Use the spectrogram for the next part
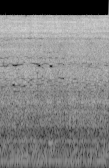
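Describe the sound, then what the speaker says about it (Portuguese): Garlic sizzles in hot oil in a warm pan, a steady, dense hiss that runs close and even through the whole moment, with no voices over it. "Vou colocar aqui um pouco de alho."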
